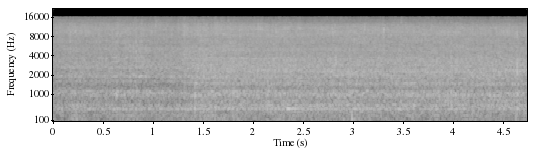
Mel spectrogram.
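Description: Steady sizzle and hiss from a pot of onion and garlic frying in olive oil as flakes of desalted salt cod are slid in and the wet fish steams on the hot fat.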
